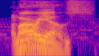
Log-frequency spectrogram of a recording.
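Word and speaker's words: Barrios: How do you pronounce his name? I forgot. Barios.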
